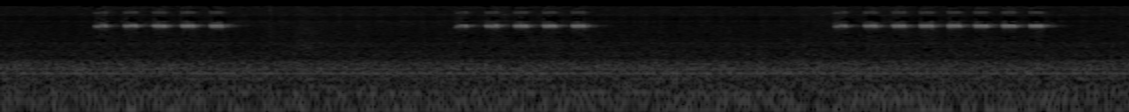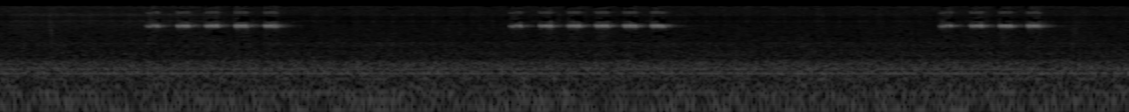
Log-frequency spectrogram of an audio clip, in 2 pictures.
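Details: Cricket kept indoors in a newly made home, chirping steadily: six crisp, high-pitched pulsed trills of four to six beats each, repeating about every two seconds against a faint low background hum.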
